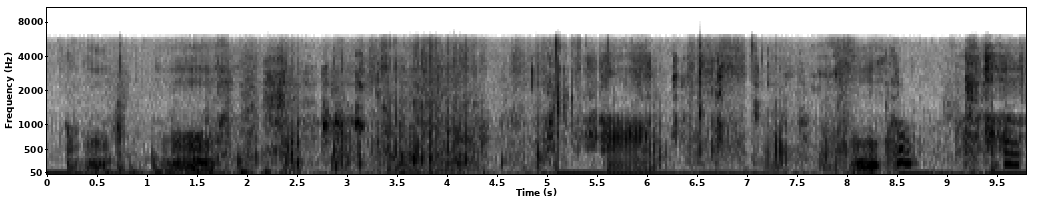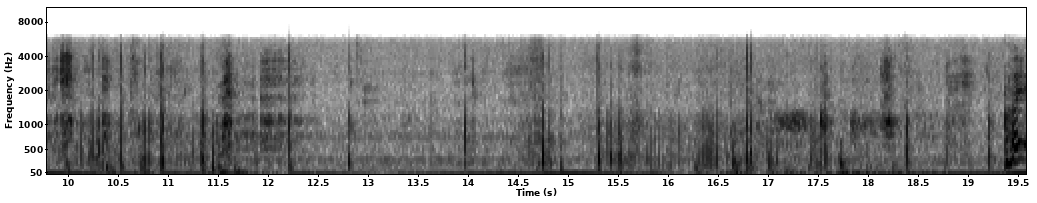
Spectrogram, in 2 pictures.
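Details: A female pet dog makes odd, crazy noises: long stretches of rough, grumbling, groaning vocalizing, loudest in the first half, then softer broken grunts, with a person talking over it.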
